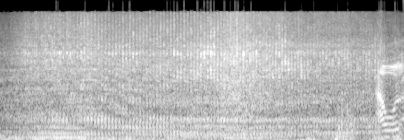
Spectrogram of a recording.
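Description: A motor vehicle driving past close by, its engine and road noise swelling to a peak about halfway through, over a steady low rumble.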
